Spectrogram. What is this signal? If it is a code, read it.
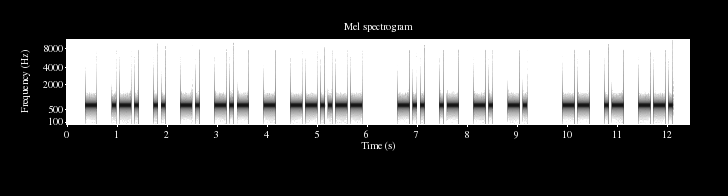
Morse code, heard as a keyed tone, about 16 wpm, 700 Hz. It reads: TRINKT, DANN MAG
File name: Morsekurs / Witze / Witz 10.Dezember 2019, 70 F80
